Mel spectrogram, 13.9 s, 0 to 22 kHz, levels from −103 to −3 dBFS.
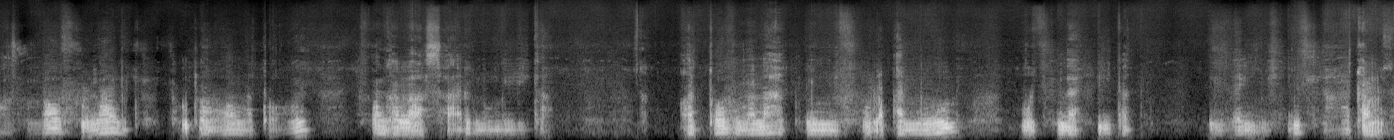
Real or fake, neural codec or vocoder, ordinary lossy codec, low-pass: fake; codec, 44.1 kHz, 3.4 kbps, Pupu-Codec; none; none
